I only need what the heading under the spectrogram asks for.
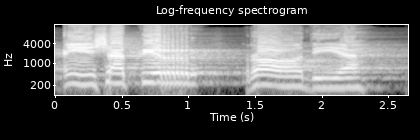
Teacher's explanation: Tuh bunyi N-nya hilang. Ke R. Dimakan. Melebur. Ditelan ro. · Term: idgham bila gunnah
